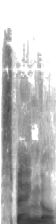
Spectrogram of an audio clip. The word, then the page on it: spangle: American English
